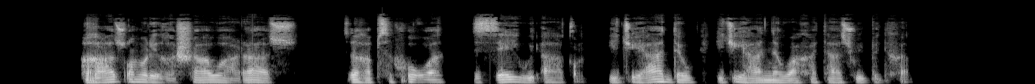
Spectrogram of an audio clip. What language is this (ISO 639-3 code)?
kbd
